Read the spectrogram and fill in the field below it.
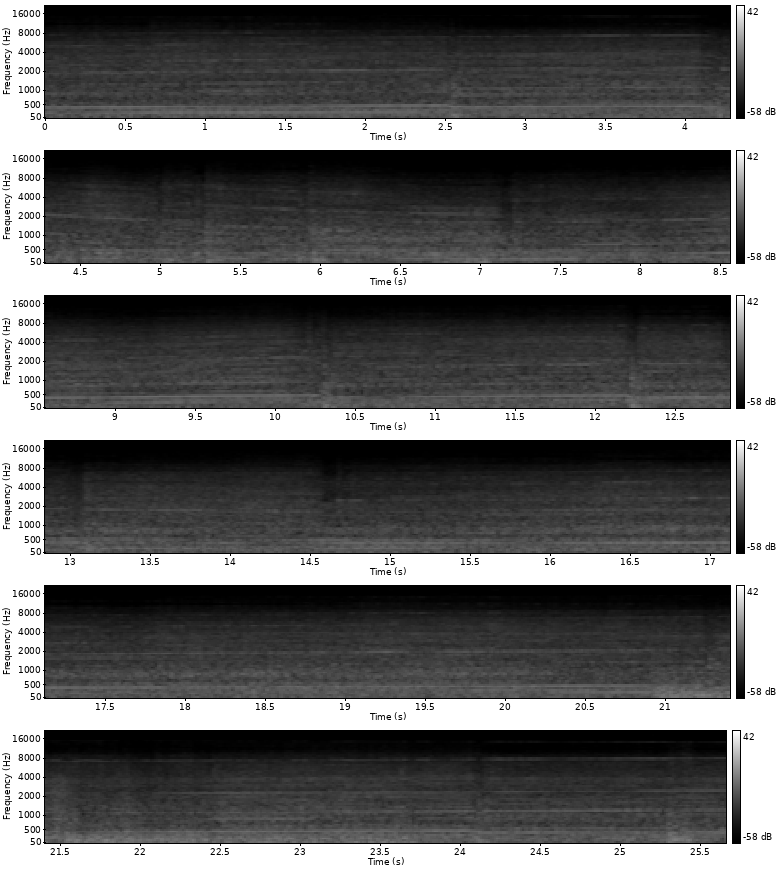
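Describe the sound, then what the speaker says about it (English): Race car engines in iRacing, a continuous loud engine drone whose pitch climbs and falls through gear changes and throttle shifts, steady and unbroken for the whole stretch, with no one speaking. "a faster car approaching"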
